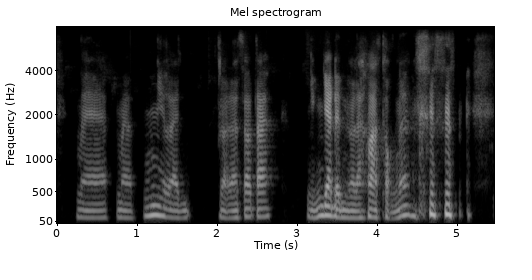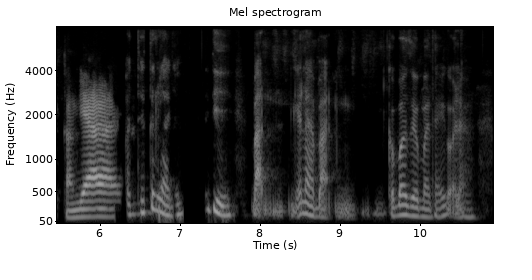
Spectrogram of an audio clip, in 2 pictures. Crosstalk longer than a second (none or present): none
